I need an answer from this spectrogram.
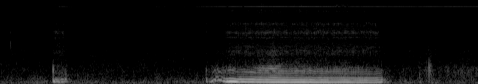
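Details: Sleeping English Bulldog named Belchior snoring indoors: one long, low, rasping snore of about two seconds with strong harmonic buzz, preceded by a brief faint breath.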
